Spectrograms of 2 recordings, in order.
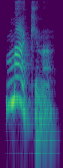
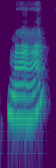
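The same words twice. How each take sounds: First: Said in the usual way. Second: Long pauses between the syllables of "Máquina"; split syllables. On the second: Shown as a demonstration. Teacher counting syllables for pupils, "Máquina" split in three. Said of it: "Três sílabas".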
